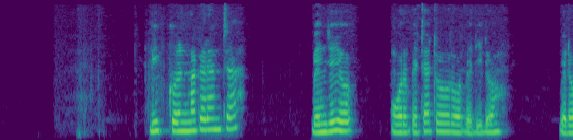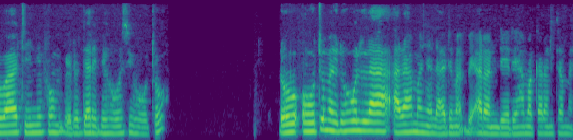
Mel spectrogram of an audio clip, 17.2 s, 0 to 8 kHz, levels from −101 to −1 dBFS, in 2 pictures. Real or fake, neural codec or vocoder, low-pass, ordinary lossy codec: real; none; 7.2 kHz; MP3, 64 kbps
